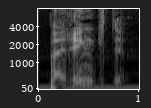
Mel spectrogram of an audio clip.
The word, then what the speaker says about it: parinkti: surinkti nurinkti aprinkti išrinkti the stress is is on in in parinkti surinkti nurinkti you stress the letter n nurinkti in theation in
